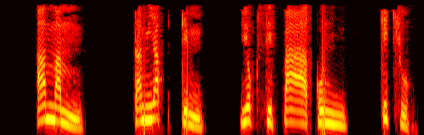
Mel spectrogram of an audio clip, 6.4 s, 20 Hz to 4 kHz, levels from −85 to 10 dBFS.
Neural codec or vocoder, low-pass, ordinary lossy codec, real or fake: none; 3.6 kHz; MP3, 24 kbps; real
